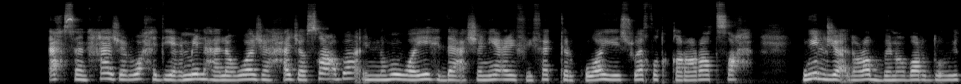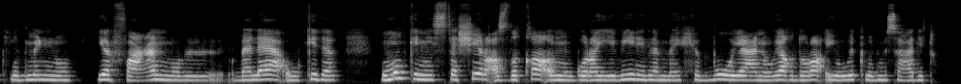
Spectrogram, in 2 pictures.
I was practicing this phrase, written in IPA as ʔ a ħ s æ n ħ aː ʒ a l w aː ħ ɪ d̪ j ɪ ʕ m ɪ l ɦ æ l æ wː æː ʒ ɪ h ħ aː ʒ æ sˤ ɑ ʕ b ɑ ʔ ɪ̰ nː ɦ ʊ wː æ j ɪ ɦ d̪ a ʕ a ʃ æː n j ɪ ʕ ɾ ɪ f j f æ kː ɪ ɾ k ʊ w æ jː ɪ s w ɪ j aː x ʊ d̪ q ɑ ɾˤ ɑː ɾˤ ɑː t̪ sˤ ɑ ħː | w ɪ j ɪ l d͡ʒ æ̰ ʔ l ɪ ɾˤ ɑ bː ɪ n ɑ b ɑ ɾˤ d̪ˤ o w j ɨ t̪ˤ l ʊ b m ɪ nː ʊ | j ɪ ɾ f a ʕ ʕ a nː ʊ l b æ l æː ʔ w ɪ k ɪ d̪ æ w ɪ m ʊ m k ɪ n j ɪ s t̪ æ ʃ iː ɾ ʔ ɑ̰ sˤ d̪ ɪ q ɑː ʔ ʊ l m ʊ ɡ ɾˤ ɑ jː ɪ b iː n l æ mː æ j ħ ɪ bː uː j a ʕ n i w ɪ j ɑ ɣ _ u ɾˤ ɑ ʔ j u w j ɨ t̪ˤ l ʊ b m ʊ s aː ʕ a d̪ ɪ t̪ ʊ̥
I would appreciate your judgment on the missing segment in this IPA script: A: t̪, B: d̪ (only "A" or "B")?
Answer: B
